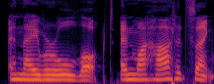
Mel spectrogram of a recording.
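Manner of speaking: usual speaking voice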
